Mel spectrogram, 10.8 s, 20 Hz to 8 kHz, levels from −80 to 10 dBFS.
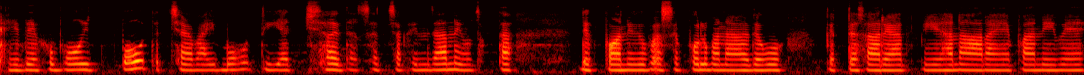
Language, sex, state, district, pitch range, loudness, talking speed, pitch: Hindi, male, Uttar Pradesh, Hamirpur, 220-235 Hz, -32 LUFS, 205 wpm, 225 Hz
